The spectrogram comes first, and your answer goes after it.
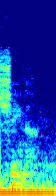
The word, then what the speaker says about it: Shayna: And yes, that's how her name is pronounced, Shayna. So there you go. People were debating. Get back in here. They were debating how to pronounce it. They were debating how to pronounce it. Long A.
